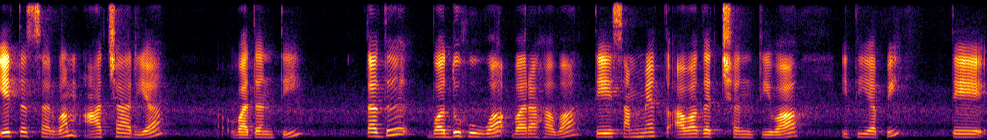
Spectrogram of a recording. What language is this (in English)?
Sanskrit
